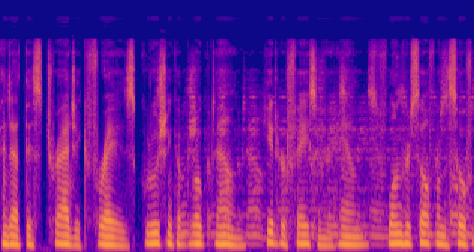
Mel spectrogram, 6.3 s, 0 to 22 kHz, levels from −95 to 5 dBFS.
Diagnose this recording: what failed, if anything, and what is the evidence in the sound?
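Call processing failed, through feedback echo between two devices. From 2.05 s to the end, the speech comes back roughly every 0.4 s, thin and ringing, peaking at about 16 dB below the speech. A nearby device replays the call into a microphone, and neither echo canceller removes the other device's output.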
